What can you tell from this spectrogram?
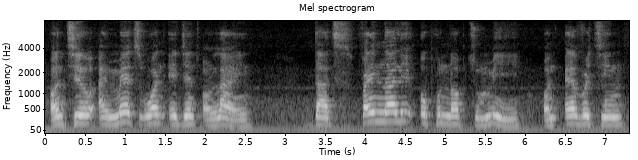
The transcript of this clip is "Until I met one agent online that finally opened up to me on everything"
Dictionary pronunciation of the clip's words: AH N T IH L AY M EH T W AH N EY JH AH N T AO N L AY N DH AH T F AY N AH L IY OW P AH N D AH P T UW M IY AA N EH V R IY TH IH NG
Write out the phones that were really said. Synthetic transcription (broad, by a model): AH N T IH L AY M EH T W AH N EY JH AH N T AO N L AY N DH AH T F AY N AH L IY OW P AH N AH P T UW M IY AA N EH V R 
